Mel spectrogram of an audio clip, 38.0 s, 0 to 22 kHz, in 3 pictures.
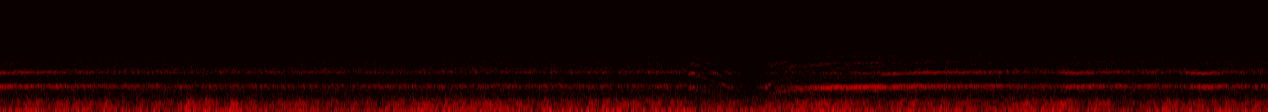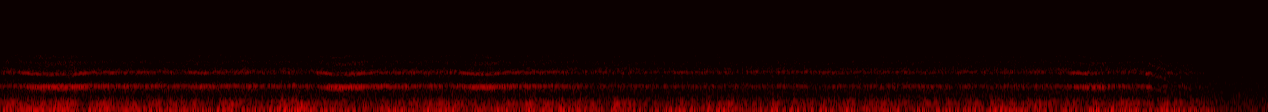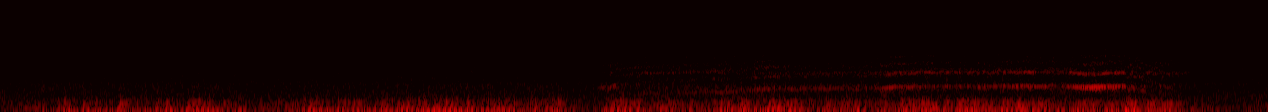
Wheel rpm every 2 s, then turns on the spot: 230, 230, 230, 190, 180, 230, 230, 230, 230, 230, 230, 230, 70, 10, 20, 30, 150, 210, 130.
28-30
